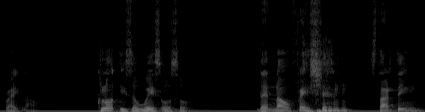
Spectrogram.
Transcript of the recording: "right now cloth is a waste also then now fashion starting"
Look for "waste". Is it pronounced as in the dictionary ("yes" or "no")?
no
